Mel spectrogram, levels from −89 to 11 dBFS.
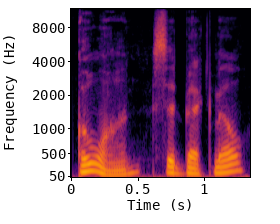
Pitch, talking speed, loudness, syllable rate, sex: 115 Hz, 180 wpm, -16 LUFS, 5.0 syllables/s, male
